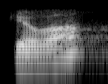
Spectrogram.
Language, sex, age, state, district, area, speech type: Hindi, male, 18-30, Rajasthan, Jodhpur, urban, conversation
